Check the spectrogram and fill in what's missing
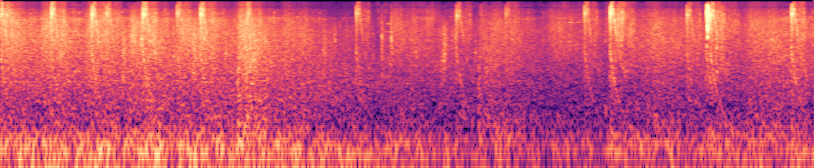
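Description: Mechs destroying an enemy base in the strategy game Mechabellum, heard as a dense, continuous rumble of booms and blasts rolling on without pause.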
